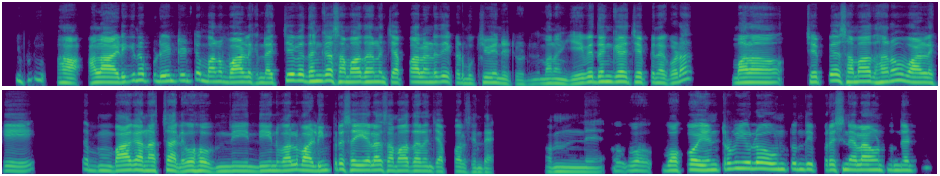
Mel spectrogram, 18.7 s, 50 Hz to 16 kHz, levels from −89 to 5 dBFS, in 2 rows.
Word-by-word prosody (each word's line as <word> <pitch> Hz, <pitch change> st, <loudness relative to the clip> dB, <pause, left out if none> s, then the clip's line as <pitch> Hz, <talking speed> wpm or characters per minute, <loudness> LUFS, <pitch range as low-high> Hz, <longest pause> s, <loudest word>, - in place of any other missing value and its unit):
ఇప్పుడు, 245 Hz, +6 st, -11 dB, 0.3 s
ఆ! -, -, +4 dB, 0.3 s
అలా 180 Hz, +1 st, +6 dB
అడిగినప్పుడేంటంటే 220 Hz, +3 st, -2 dB
మనం 195 Hz, 0 st, +1 dB
వాళ్ళకి 185 Hz, -3 st, +3 dB
నచ్చే 165 Hz, +9 st, 0 dB
విధంగా, 215 Hz, +1 st, +2 dB
సమాధానం 190 Hz, 0 st, +2 dB
చెప్పాలనేది 185 Hz, +2 st, +1 dB
ఇక్కడ 160 Hz, -3 st, -9 dB
ముఖ్యమైనటువంటిది. 135 Hz, -5 st, -5 dB
మనం 150 Hz, -1 st, -2 dB, 0.2 s
ఏ -, -, +1 dB
విధంగా 195 Hz, +1 st, +2 dB
చెప్పినా 170 Hz, -2 st, -1 dB
కూడా, 230 Hz, +9 st, 0 dB, 0.5 s
మనం 175 Hz, +1 st, +5 dB, 0.5 s
చెప్పే 185 Hz, +6 st, 0 dB
సమాధానం 200 Hz, +3 st, +2 dB
వాళ్ళకి, 170 Hz, -2 st, +1 dB, 0.8 s
హ్మ్. 165 Hz, 0 st, -6 dB
బాగా 185 Hz, +1 st, +6 dB
నచ్చాలి. 170 Hz, -3 st, 0 dB
ఓహో! 165 Hz, 0 st, +2 dB, 0.2 s
నీ 160 Hz, -, -3 dB, 0.2 s
దీనివల్ల 165 Hz, +3 st, 0 dB
వాళ్ళు 165 Hz, -2 st, +3 dB
ఇంప్రెస్ 185 Hz, 0 st, -2 dB
అయ్యేలా 180 Hz, +1 st, +3 dB
సమాధానం 160 Hz, -1 st, 0 dB
చెప్పాల్సిందే. 125 Hz, -5 st, -7 dB, 0.6 s
హ్మ్. 140 Hz, +1 st, -4 dB, 0.2 s
నే 130 Hz, -, -6 dB, 0.2 s
ఒ -, -, -9 dB, 0.2 s
ఒ 170 Hz, -, -2 dB, 0.4 s
ఒక్కో 195 Hz, +4 st, 0 dB, 0.2 s
ఇంటర్వ్యూలో 230 Hz, +4 st, +1 dB
ఉంటుంది. 205 Hz, 0 st, -3 dB, 0.2 s
ప్రశ్న 190 Hz, +1 st, -2 dB
ఎలా 190 Hz, 0 st, +5 dB
ఉంటుందంటే 180 Hz, +2 st, -5 dB
180 Hz, 135 wpm, -20 LUFS, 165-195 Hz, 0.8 s, అలా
